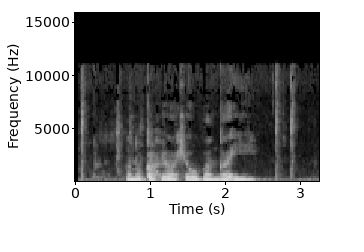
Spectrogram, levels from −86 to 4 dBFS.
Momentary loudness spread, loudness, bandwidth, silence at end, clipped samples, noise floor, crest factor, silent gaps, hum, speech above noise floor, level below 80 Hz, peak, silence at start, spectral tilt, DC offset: 19 LU; -16 LUFS; 11.5 kHz; 0.15 s; under 0.1%; -40 dBFS; 16 dB; none; none; 25 dB; -42 dBFS; -2 dBFS; 0.05 s; -6 dB/octave; under 0.1%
